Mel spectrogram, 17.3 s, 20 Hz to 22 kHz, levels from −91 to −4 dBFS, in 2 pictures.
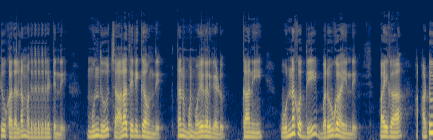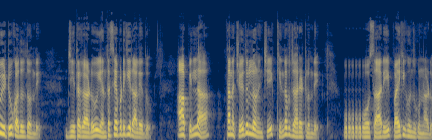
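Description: Repeated frames stutter this speech at 0.65, 3.79, 8.34, 13.01 and 15.58 s: a short block of compressed data plays again, 70 ms looped four times, then 139, 116 and 116 ms once each, then 70 ms five times.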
